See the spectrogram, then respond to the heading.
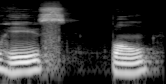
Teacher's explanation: A sílaba tônica é a penúltima, só que é terminada em qualquer coisa, diferente de a, e, o e em.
